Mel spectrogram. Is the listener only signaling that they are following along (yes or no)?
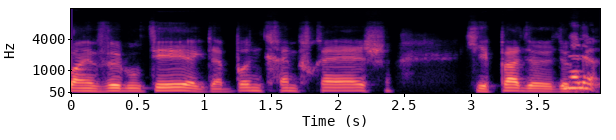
yes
